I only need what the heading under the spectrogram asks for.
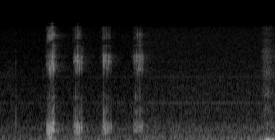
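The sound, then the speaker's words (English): A pig oinks in a quick series of four short grunts, then a brief pause before one last oink. The sounds are clear, with no talking. “How did they come up with that as a noise for a pig to make?”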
